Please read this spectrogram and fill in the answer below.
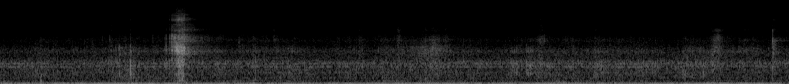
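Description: Rustling and scraping of fingerless riding gloves being pulled on and a leather jacket shifting close to the microphone, with one louder scrape about two seconds in and a few soft ticks, over a faint steady hum.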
